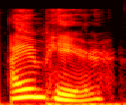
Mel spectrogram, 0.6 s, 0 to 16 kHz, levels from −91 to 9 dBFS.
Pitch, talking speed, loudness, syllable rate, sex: 225 Hz, 285 wpm, -15 LUFS, 8.9 syllables/s, female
